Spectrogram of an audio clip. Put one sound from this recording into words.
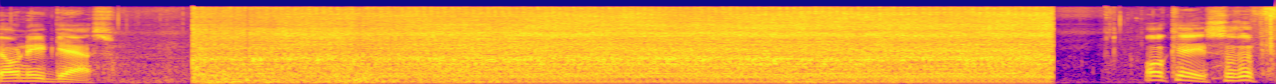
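A small engine drones loudly.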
